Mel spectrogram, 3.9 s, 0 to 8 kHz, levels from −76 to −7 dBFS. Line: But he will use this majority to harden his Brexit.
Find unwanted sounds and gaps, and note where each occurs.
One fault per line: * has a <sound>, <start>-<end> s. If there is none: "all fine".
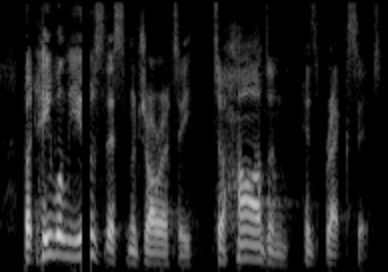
* has a dropout, 0.8-0.9 s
